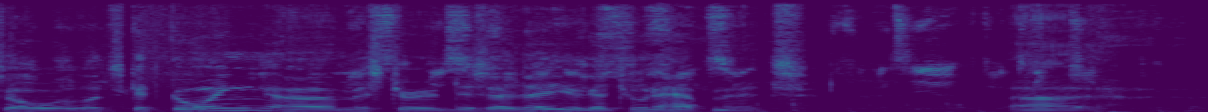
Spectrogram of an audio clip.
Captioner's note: speaking French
